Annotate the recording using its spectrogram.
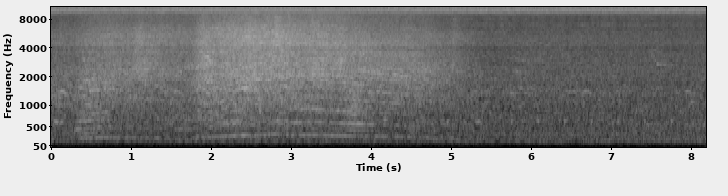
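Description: A vehicle passing by: a rush of engine and road noise that builds, peaks about two to three seconds in and fades away by about five seconds in.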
